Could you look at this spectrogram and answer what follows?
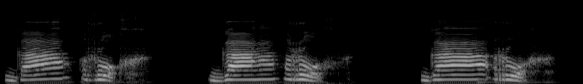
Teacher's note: first O we pronounce like A because it doesn't have an accent.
